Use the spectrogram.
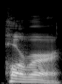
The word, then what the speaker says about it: horror: when we watch horror horror you have to make sure you say the two syllables there else it sounds like a different word oh horror what did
